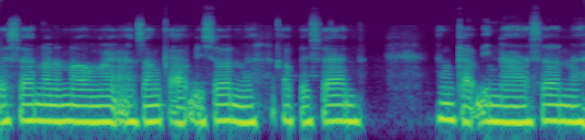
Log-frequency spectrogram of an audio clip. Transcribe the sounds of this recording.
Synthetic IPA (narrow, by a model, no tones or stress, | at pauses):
pɛsanɔnanɔŋaa̰nsaŋka̰ɓisɔnaapɛsana | aŋkaɓinasɔna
